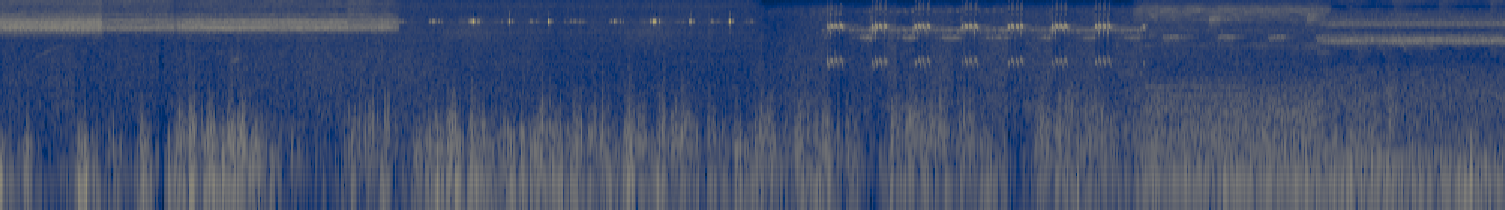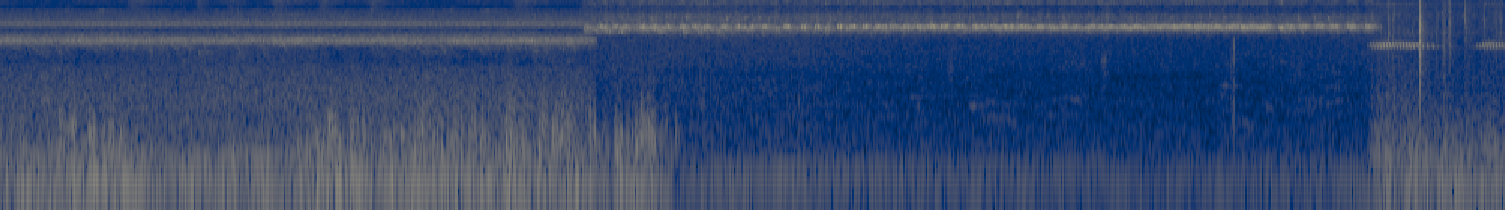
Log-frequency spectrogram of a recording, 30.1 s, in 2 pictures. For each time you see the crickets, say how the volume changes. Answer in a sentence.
You can hear the crickets from 0.0 to 30.0 s, at a steady volume.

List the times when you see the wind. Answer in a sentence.
The wind can be heard from 0.0 to 21.9 s.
